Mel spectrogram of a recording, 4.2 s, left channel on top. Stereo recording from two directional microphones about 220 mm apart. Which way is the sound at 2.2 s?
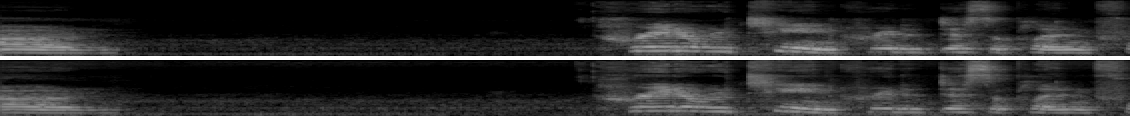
Centre (ahead or behind).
